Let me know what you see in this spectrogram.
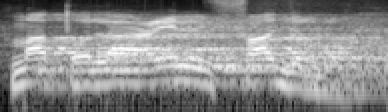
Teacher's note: اس فجر کی را جو ہے اگر ہم وقف کریں اس پر تو اس کو پھر پر پڑھیں گے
